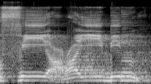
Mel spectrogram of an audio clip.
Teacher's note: Wa in kuntum fi raibim, ro ada ro yang dibaca tafkhim, ro yang tebal, ya, ro fathah.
